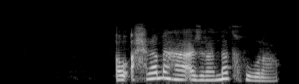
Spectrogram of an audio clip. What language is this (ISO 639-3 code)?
ara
